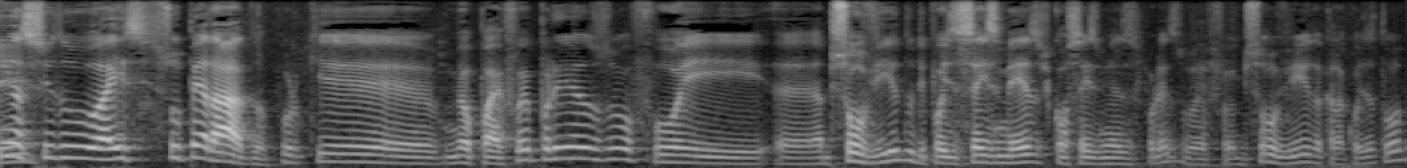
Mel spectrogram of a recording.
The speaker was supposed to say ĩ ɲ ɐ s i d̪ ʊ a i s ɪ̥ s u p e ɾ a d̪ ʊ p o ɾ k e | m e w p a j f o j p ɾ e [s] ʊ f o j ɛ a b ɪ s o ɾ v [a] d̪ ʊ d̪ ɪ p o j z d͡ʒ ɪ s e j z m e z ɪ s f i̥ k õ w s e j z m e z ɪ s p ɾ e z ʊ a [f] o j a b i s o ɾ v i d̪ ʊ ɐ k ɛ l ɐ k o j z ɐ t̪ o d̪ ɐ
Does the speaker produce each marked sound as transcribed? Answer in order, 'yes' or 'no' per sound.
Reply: no, no, yes

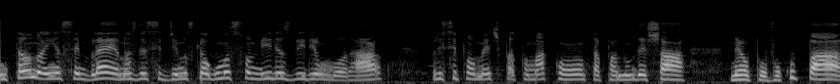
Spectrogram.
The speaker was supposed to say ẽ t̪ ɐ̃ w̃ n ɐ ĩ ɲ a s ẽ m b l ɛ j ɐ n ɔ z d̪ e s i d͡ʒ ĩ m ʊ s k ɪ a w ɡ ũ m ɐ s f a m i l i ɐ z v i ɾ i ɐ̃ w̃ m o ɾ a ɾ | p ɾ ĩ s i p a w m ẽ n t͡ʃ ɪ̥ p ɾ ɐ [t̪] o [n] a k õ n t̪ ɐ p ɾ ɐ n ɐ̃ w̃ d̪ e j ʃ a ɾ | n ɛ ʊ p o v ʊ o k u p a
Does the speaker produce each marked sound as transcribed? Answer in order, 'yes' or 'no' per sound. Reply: yes, no

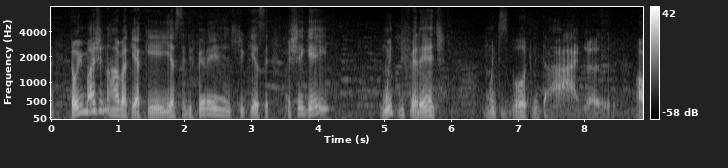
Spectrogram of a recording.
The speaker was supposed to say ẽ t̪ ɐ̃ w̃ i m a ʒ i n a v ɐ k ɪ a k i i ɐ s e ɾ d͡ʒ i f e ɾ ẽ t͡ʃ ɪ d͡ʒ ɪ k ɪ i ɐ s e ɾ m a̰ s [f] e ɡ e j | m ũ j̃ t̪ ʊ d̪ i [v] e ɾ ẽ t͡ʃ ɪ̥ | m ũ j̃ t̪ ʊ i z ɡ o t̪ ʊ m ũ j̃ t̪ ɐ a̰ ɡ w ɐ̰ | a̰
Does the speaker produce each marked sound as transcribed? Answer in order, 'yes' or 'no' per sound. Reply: no, no

